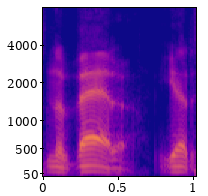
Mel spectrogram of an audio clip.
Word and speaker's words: Nevada: And it's not Nevada, it's Nevada.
